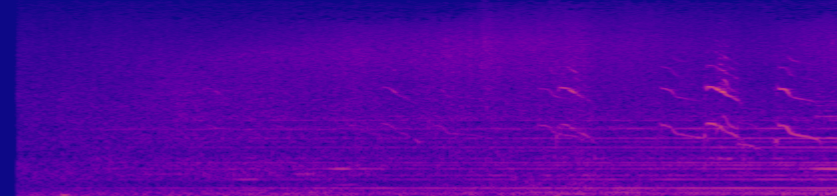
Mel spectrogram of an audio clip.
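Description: Birds chirping in short falling notes over a soft, sustained music backing that slowly swells in; the chirps start a few seconds in and grow more frequent.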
